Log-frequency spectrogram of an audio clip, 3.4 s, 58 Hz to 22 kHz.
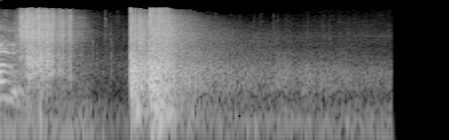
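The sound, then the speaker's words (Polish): Two loud volleys of gunfire ring out as an honorary salute fired by a company from an artillery and armament training centre at a ceremony for the 75th anniversary of the outbreak of World War II. The second volley decays slowly into silence. “75. rocznicy wybuchu II wojny światowej salwę honorową odda kompania z Centrum Szkolenia Artylerii i Uzbrojenia.”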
